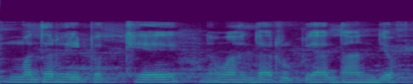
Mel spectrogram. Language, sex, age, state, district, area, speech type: Sindhi, male, 18-30, Gujarat, Junagadh, urban, read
